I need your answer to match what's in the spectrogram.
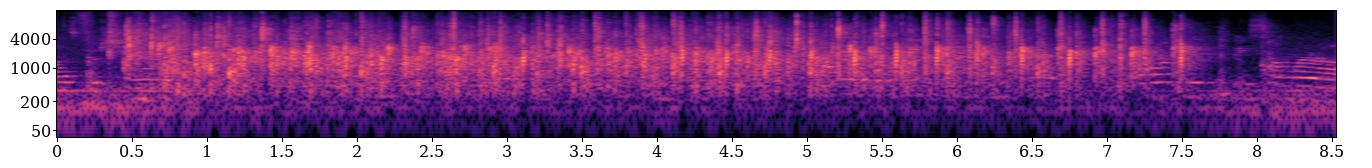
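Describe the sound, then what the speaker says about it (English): Sustained applause from a conference audience at an equity event, dense steady clapping filling the room for several seconds before tapering slightly at the end, with some voices mixed in. "another round of applause for sharing"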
